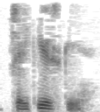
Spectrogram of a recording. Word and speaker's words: Chaikivskyi: No, V-O-L-O-D-Y-M-Y-R. – Wow, that's very unique. Okay. And what's your last name? – Chaikirsky. – Ooh, okay. Can you spell that? – C-H-A-I-K-I-V-S-K-Y-I.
